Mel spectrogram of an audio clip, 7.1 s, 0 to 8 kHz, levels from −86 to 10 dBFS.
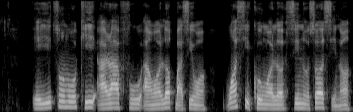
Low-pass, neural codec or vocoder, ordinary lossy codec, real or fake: none; codec, 16 kHz, 4.8 kbps, FACodec; none; fake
